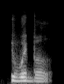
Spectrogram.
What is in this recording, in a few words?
"quibble", Indian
